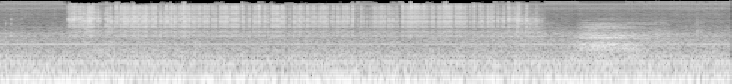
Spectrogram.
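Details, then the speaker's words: In the morning, a congested adult with tracheomalacia and a tracheoesophageal fistula repair uses a hospital-issued incentive spirometer to open the airways. A steady airy hiss of about three seconds marks one slow, deep inhalation, part of about ten repetitions. "It is used when you inhale, and you want to keep this little doohickey between these two arrows, and then it measures what you're doing."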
